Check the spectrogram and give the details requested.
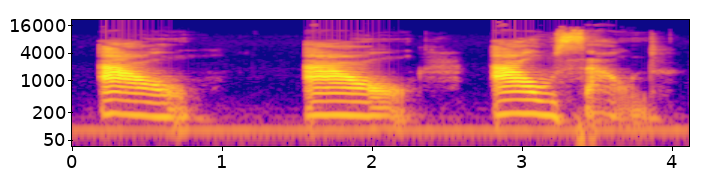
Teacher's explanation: It's a diphthong word, so we want to make sure that we create the ow, combination of the ah and the oo.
